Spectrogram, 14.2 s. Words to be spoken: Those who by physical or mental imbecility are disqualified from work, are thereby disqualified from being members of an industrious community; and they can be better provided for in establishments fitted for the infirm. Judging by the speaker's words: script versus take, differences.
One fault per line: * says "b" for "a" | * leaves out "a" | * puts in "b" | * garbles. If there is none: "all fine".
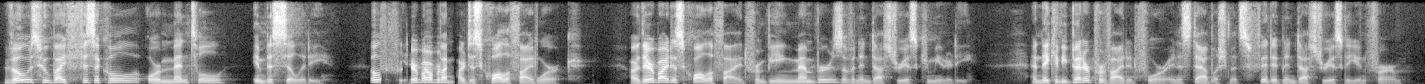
* garbles
* leaves out "from"
* says "industrious" for "for"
